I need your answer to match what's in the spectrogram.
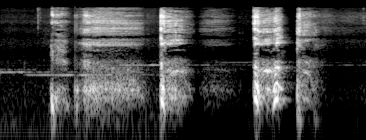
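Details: Girl coughing: four harsh, forceful coughs in close succession, somewhat throaty, with a faint tone in the background.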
